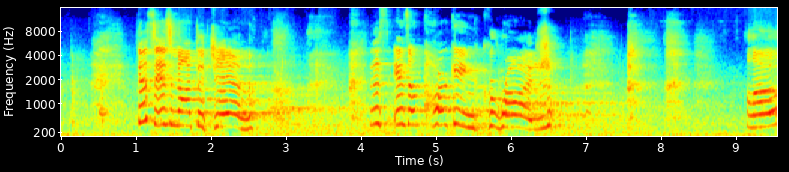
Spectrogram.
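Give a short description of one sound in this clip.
A young woman speaks with animation, close by, in an echoing space.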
